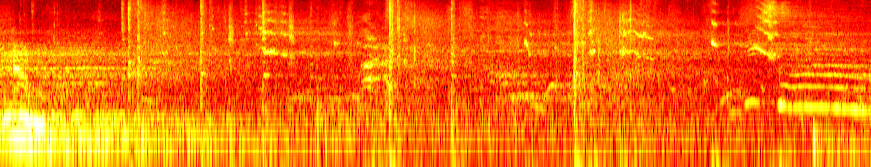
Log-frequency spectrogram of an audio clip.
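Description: Badminton rally: a string of sharp racket hits on the shuttlecock, irregular, about a second apart. A public-address announcer's voice ends just as it begins.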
